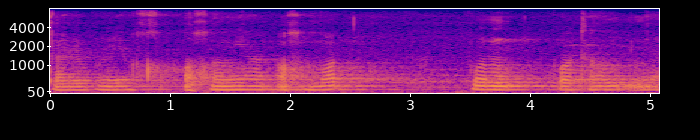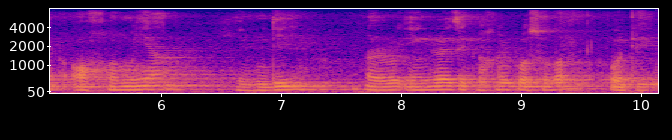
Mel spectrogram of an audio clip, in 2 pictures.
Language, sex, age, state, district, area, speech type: Assamese, male, 18-30, Assam, Morigaon, rural, spontaneous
